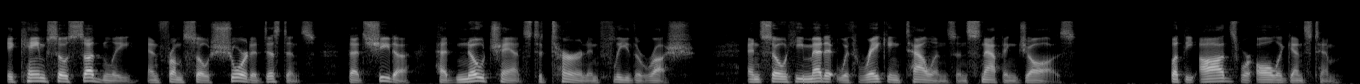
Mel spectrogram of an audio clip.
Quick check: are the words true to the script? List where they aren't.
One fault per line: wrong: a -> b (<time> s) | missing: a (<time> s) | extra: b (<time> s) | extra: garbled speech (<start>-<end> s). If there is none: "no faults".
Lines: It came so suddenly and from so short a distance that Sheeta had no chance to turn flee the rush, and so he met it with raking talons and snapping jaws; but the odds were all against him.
extra: and (5.9 s)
